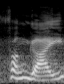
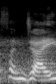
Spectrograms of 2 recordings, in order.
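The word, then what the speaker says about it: fungi: एंड ये word जो है इसको फंगाई भी बोलते हैं और फंजाई भी बोलते हैं। यूजुअली हम इसको फंजाई बोलते हैं, लेकिन इसकी एक और प्रोनाउंसिएशन फंगाई भी है।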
